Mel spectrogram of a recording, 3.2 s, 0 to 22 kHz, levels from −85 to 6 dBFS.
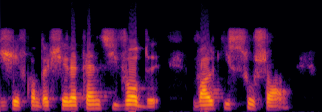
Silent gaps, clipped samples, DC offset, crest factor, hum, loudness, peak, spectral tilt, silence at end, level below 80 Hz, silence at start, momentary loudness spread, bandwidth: none; under 0.1%; under 0.1%; 16 dB; none; -20 LUFS; -4 dBFS; -3.5 dB/octave; 0.35 s; -64 dBFS; 0 s; 12 LU; 9.4 kHz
